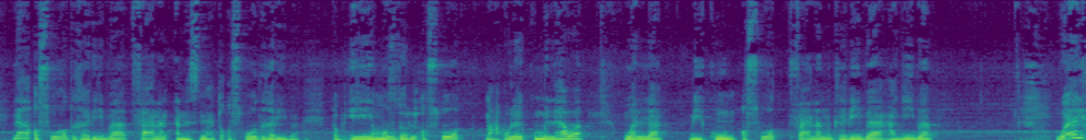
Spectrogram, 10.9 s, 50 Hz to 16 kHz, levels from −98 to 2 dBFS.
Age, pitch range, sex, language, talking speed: 20-39, 195-245 Hz, female, Arabic, 135 wpm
